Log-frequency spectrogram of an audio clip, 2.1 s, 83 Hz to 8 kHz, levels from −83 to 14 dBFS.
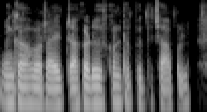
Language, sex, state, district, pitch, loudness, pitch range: Telugu, male, Telangana, Nalgonda, 120 Hz, -19 LUFS, 115-125 Hz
